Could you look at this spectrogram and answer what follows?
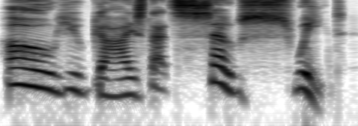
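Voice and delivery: high, drawn-out gratitude; touched. A narrator's reading. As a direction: coo it, moved by the gift. Fiona touched by gifts.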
